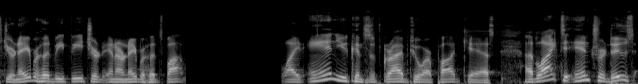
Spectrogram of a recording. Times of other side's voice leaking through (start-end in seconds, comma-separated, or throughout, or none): none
